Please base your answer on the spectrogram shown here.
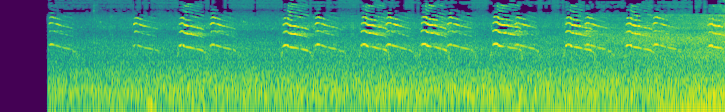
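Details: Gulls in North Wales, several birds calling together: repeated downward-slurred mewing cries, overlapping and coming several times a second, over a constant low rumbling background.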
